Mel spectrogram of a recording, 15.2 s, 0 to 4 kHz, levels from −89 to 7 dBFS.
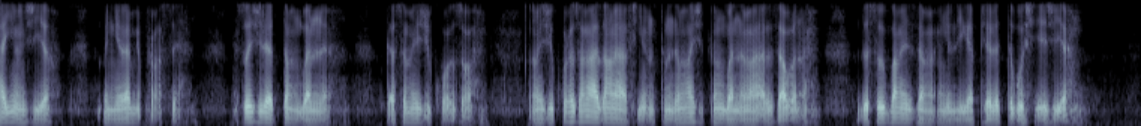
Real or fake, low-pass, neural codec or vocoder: fake; 3.6 kHz; codec, 16 kHz, 4.8 kbps, FACodec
